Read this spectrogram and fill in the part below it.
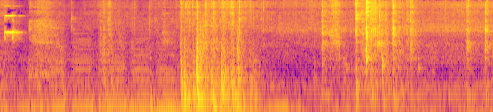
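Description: A spoon stirs porridge heating in a pan with coconut oil, scraping and clinking against the pan in uneven bursts over a soft sizzle, close and moderately quiet.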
